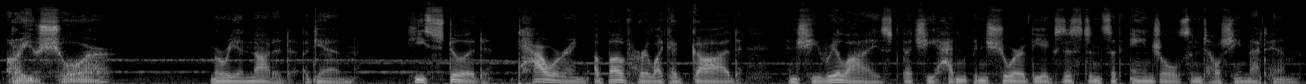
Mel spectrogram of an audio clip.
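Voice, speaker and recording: A man narrating a horror story in a dramatic, hushed and deliberate manner with an ominous tone. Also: rumbling low, faint music behind.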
